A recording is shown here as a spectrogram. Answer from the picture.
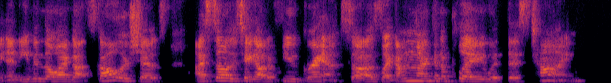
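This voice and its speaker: With an American accent, a woman speaks in a normal speaking voice at a fairly quick pace, her fairly high pitch moving with ordinary variation. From Brooklyn, New York. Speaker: former educator. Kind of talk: interview answer.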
